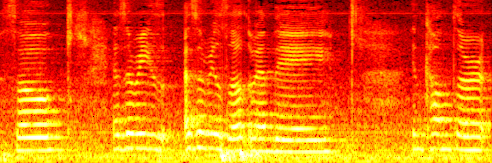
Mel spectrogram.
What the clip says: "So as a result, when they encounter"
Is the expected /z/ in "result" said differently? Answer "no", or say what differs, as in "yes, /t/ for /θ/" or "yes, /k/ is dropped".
no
